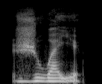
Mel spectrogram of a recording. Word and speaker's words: joyeux: For English speakers, seeing the letters J-O-Y together, there is a tendency to want to pronounce this letter combination as joy. Right? Fair enough. But in that word, the letters J-O-Y together are pronounced joie, joie, with wa, wa. like W-A, literally, wa, wa, joie. Then we have the letters Y-E-U.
